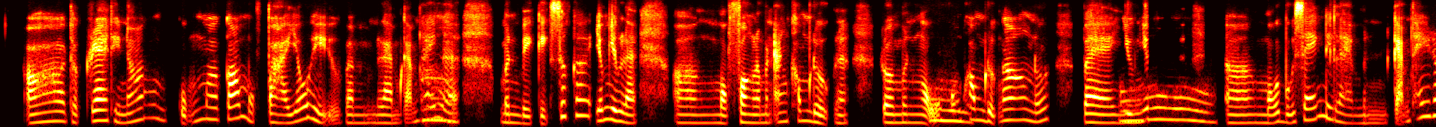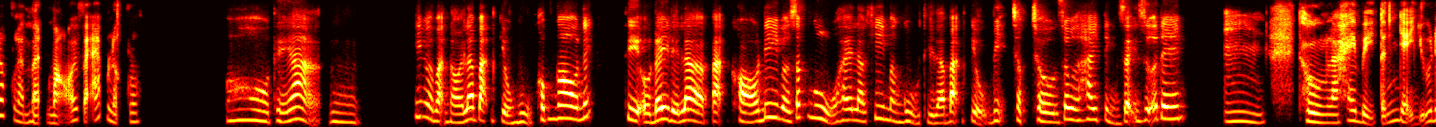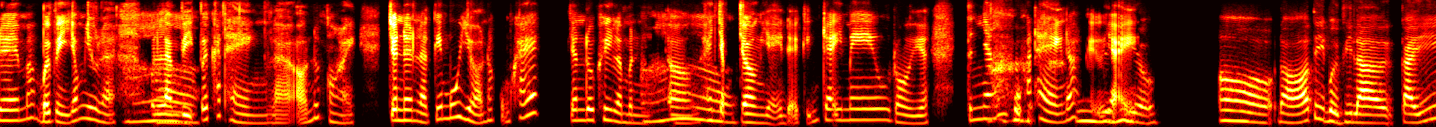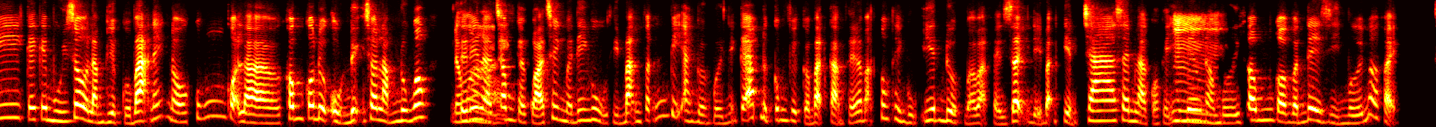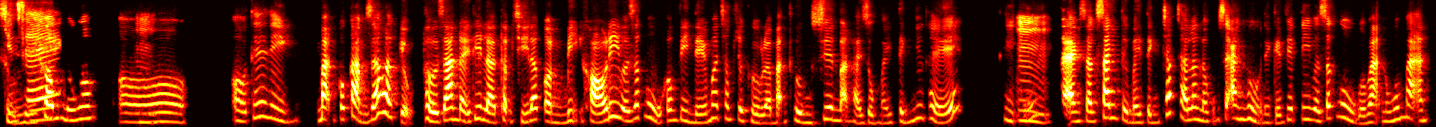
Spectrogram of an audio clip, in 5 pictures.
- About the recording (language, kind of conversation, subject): Vietnamese, podcast, Bạn nhận ra mình sắp kiệt sức vì công việc sớm nhất bằng cách nào?
- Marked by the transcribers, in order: drawn out: "Ồ!"; tapping; laugh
